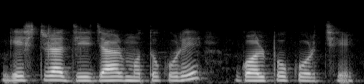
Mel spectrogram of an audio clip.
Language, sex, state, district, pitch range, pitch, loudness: Bengali, male, West Bengal, Cooch Behar, 175-195 Hz, 180 Hz, -18 LUFS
